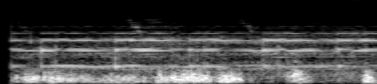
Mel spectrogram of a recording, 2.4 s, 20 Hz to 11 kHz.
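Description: Toyohashi Railway 1800 series electric train approaching in the distance, heard as an uneven low rumble under several steady high tones, with a few faint short chirps above.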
